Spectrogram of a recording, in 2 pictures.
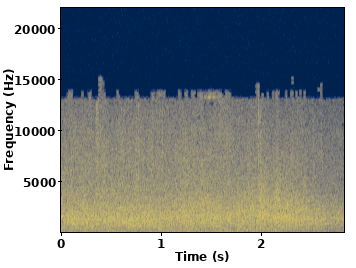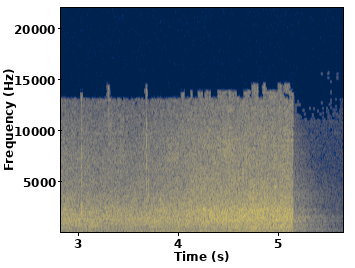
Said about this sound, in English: okay, so you can probably identify traffic noise and cars directly.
